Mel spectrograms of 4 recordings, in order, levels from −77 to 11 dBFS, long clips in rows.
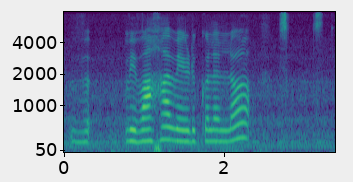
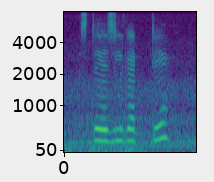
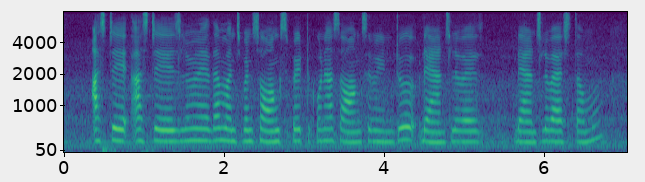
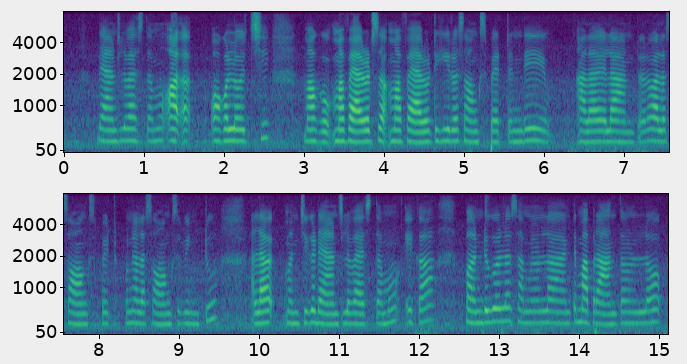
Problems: background conversations at intervals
